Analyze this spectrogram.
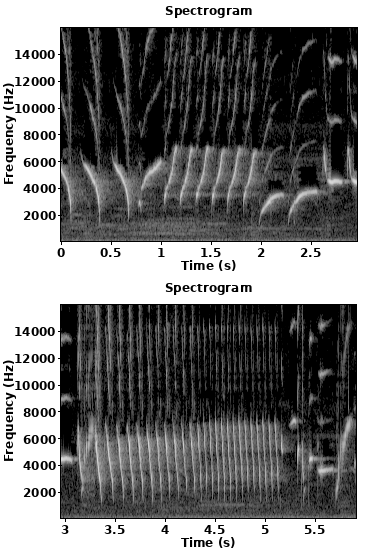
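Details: Song of a Russian singing canary, sung to seduce other canaries: falling whistled slurs and quick repeated notes, then long rapid trills and a fast buzzy roll, all high-pitched and clean.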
